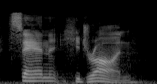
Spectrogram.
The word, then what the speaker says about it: Sanhedrin: In every town, they would establish what was called, and you'll be familiar with this term, a Sanhedrin. Now, one of my dear friends who is far better at language than me, he says, nope, that's not how you say it. It's Sanhedron. Fine.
